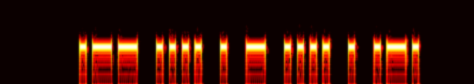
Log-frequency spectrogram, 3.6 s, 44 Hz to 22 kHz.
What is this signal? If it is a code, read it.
Morse code, heard as a keyed tone, about 25 wpm, 700 Hz. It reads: WHETHER
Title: Sentences from Top 1000 Words - Review Part 3 - New Word Drill - 25wpm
